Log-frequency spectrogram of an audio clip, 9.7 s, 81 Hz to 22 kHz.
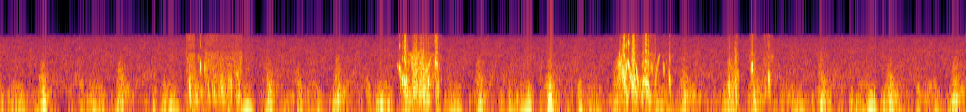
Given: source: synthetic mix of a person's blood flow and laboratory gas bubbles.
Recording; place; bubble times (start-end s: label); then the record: Doppler ultrasound of blood flow; precordium
1.86-2.44 s: bubbles
3.98-4.43 s: bubbles
6.15-6.74 s: bubbles
7.27-7.40 s: bubbles
7.49-7.57 s: bubbles
7.63-7.74 s: bubbles
From the record:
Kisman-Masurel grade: 222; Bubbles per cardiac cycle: several, 3 to 8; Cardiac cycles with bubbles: 10 to 50%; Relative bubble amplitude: moderate (0.250 to 0.450); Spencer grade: 2 (many but less than half of the cardiac periods contain bubble signals, singularly or in groups); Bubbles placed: anywhere in the cardiac cycle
